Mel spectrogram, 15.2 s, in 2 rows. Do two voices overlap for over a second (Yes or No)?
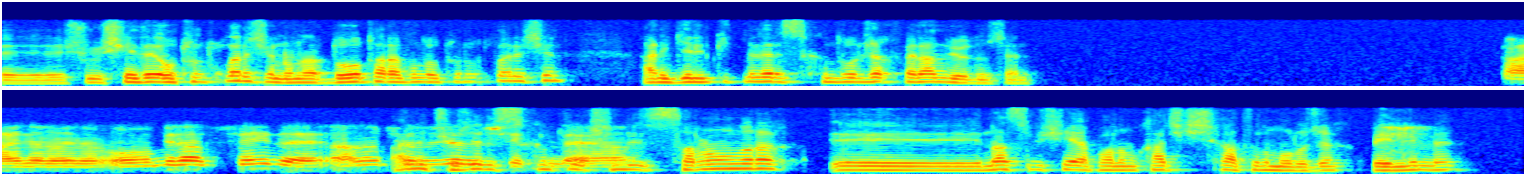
Yes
